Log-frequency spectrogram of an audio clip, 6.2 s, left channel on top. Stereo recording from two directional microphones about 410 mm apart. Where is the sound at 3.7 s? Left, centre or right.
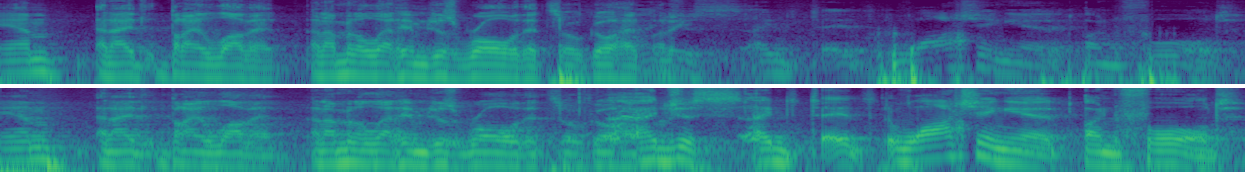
Right.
